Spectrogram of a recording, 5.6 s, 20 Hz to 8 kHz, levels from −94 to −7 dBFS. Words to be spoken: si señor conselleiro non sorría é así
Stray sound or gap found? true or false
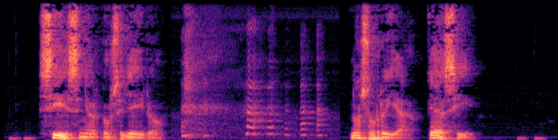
true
